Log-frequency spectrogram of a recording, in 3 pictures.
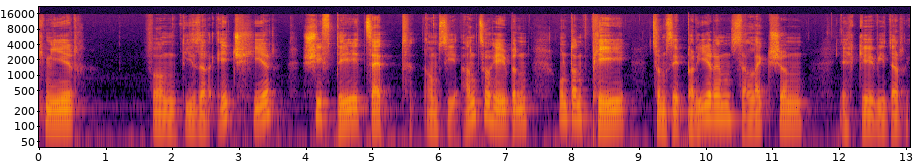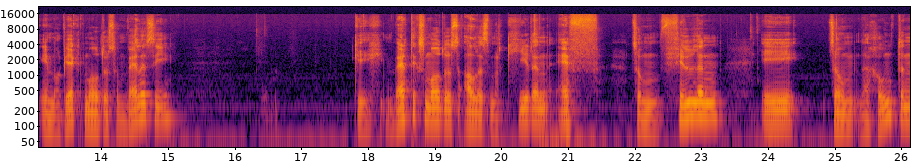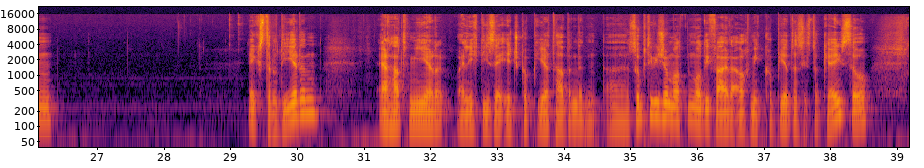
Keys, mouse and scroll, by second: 1.9 alt+click, 4.0 shift+d, 6.5 middle click, 8.0 p, 11.7 Tab, 16.2 Tab, 18.5 a, 20.4 f, 23.9 e, 29.6 middle click.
